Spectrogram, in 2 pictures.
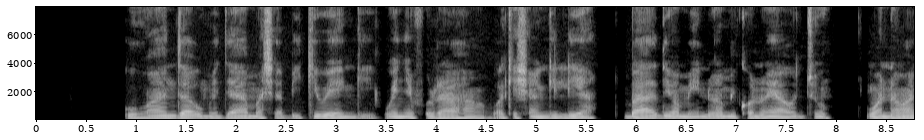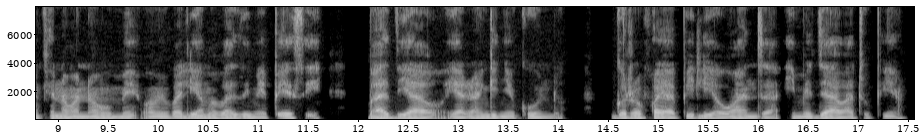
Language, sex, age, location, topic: Swahili, male, 18-24, Kisii, government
